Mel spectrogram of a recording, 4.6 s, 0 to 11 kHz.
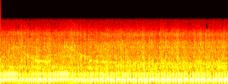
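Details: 1984 Honda V65 Sabre V4 motorcycle, 135 hp, redline 10,000: steady, even lumpy thrum at idle around 750–800 rpm with no misses or knocks; owner says it runs great; normal healthy idle.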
